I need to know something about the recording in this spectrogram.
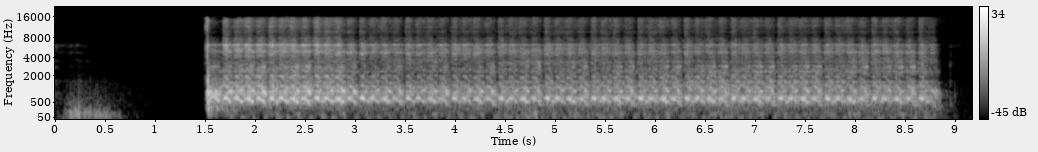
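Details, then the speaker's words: Homelite Stingray boat engine after ultrasonic carburetor cleaning and fuel-system work: steady rhythmic cranking about seven seconds that never catches; fuel reaches the line, but owner suspects weak fuel pressure or no spark; crank, no start. "give her a crank come on girl yeah it might not be well I don't think it's going to start today it doesn't sound like it wants"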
